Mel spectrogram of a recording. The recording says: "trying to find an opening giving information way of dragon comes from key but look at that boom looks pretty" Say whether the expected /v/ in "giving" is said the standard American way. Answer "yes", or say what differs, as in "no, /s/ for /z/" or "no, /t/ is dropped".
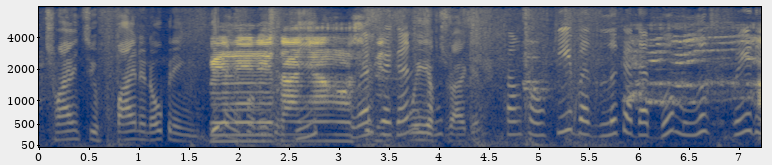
no, /v/ is dropped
